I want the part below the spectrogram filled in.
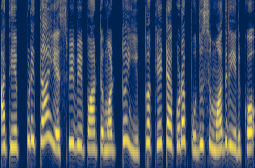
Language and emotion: Tamil, surprised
